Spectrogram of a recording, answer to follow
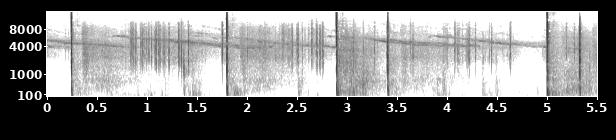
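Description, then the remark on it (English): Sharp fireworks bangs go off one after another at irregular intervals, about seven loud cracks, with a rising whistle and crackling between them. No one speaks. “Fireworks have long been a staple of 4th of July celebrations, and they date back to a time way before the holiday existed.”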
